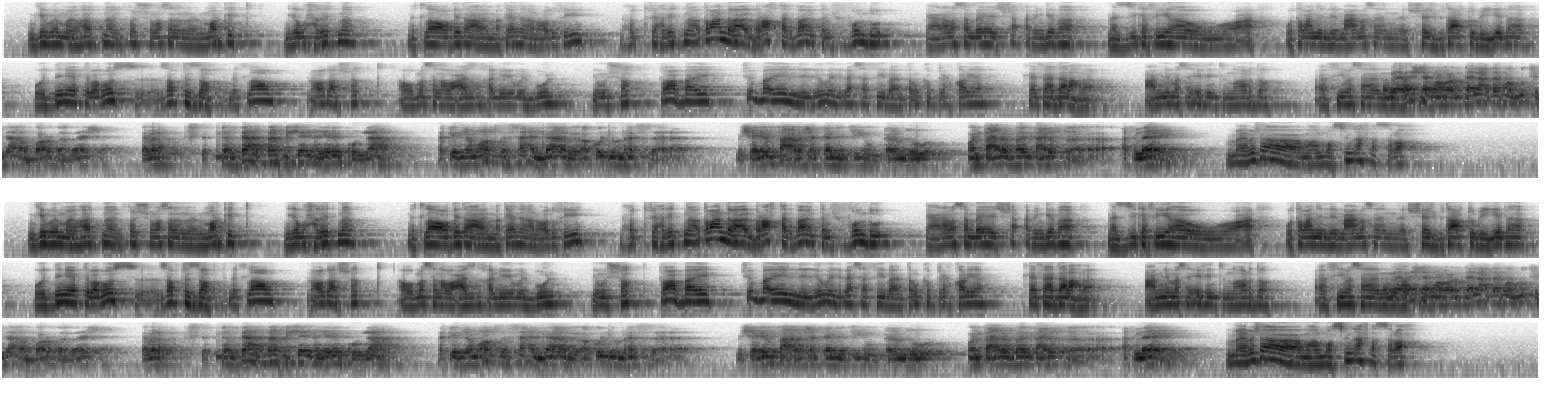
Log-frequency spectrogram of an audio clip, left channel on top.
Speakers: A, on the right (about 85°); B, on the left (about 25°).
A: نجيب مايوهاتنا نخش مثلا الماركت نجيبوا حاجتنا نطلعوا كده على المكان اللي هنقعدوا فيه نحط فيه حاجتنا طبعا ده بقى براحتك بقى انت مش في فندق يعني انا مثلا باقي الشقه بنجيبها مزيكا فيها و... وطبعا اللي معاه مثلا الشاش بتاعته بيجيبها والدنيا بتبقى بص ظبط الظبط نطلعوا نقعدوا على الشط او مثلا لو عايزين نخليه يوم البول يوم الشط تقعد بقى ايه شوف بقى ايه اللي اليوم اللي بيحصل فيه بقى انت ممكن تروح قريه تلاقي فيها دلع بقى عاملين مثلا ايفنت النهارده آه، في مثلا
B: طب يا باشا
A: في
B: ما هو الدلع ده موجود في دهب برضه يا باشا طب العكس انت في دهب بقى بتلاقي الاجانب كلها لكن لا مؤاخذة الساحل ده بيبقى كله ناس مش هينفع يا باشا اتكلم فيهم الكلام دول وانت عارف بقى انت عارف آه، اخلاقي
A: ما يا باشا ما هو المصريين احلى الصراحه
